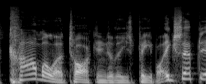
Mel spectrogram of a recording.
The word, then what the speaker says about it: Kamala: Kamala Harris, actually it's Kamala, but I mean, nobody can say it right, not even her.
